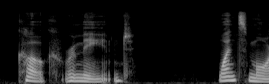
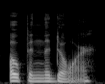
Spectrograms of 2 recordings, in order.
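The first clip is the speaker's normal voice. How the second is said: usual speaking voice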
